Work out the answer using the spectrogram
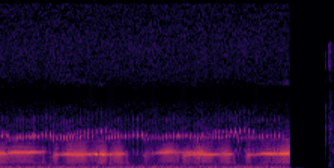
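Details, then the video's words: Plains Spadefoot of grassland areas in southern Alberta, Saskatchewan and Manitoba, breeding in shallow wetlands; a whirring call. Repeated long buzzy trills, about four in three seconds, each steady in pitch with short breaks, ending abruptly. "So, I'll play that again. That kind of woring noise."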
